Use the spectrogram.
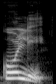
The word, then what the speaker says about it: কলি: এত বুঝায় বলি যে আমার নাম কুড়ি না আমার নাম কলি কিন্তু ওরা বলবে কুড়ি এই হচ্ছে উচ্চারণ নামের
